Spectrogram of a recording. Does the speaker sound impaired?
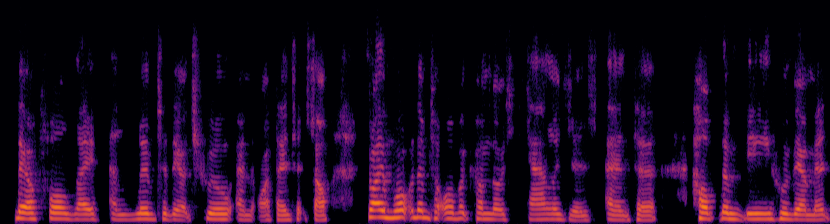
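Yes: bilateral cleft lip and palate; congenital bilateral cleft lip and palate, over 20 surgeries from two months to late twenties; surgeries ended in late twenties.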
